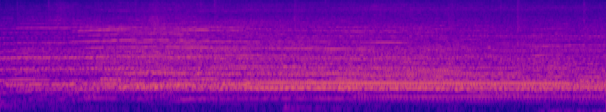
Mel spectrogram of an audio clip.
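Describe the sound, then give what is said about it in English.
A large audience screams and cheers loudly and continuously after being asked to scream really loud if they love King Johnson, a dense wall of high-pitched shrieks and whoops sustained for a few seconds without letup. “If you love King Johnson, scream really loud.”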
